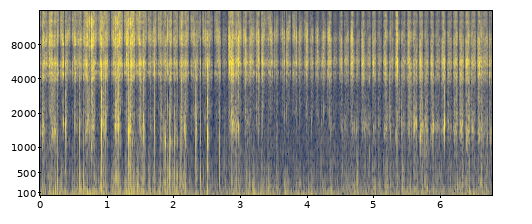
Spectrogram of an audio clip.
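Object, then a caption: Small plastic earphone mic remote scratched with steel tweezers. Curved steel tweezers scratch quickly across a small, hollow white plastic earphone mic remote. The result is a rapid run of dozens of short, dry, bright scratches with almost no low end. Each stroke stops almost instantly, leaving a steady hissy, high texture throughout.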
